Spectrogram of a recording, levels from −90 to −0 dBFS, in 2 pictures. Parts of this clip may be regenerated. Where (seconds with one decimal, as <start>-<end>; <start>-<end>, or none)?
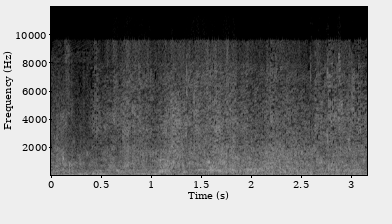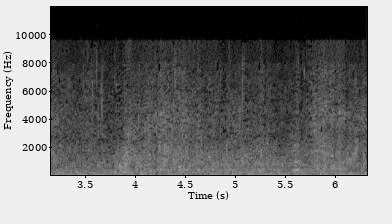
0.0-0.8; 5.7-6.3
